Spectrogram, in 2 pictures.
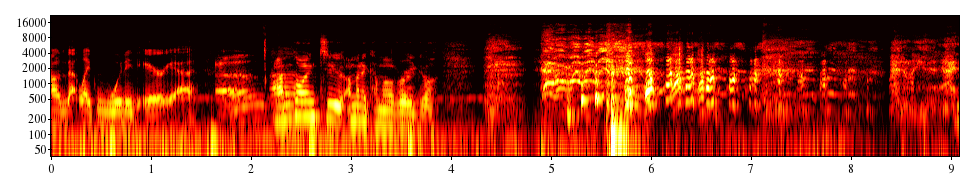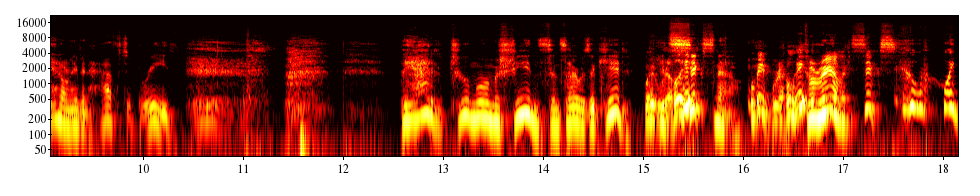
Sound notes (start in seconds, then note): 4.7 pants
